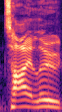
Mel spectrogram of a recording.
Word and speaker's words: TYLOO: Tailoo sure they do a lot of their best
